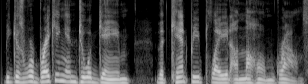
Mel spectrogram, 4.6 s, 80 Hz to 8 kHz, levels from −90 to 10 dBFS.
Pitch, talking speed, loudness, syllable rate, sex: 145 Hz, 180 wpm, -17 LUFS, 4.6 syllables/s, male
